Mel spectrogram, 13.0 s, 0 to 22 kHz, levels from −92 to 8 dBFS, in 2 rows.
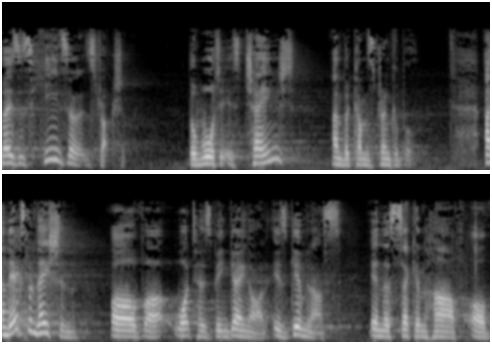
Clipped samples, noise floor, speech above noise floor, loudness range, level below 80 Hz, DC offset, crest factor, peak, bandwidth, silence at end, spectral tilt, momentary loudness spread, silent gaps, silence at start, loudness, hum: under 0.1%; -59 dBFS; 40 dB; 5 LU; -60 dBFS; under 0.1%; 20 dB; 0 dBFS; 11.5 kHz; 0 s; -4.5 dB/octave; 14 LU; none; 0 s; -20 LUFS; none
